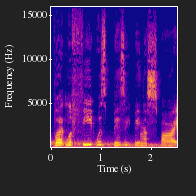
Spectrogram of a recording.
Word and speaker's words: Lafitte: Some say it was first built by the pirate Jean Lafayette. – Really? I don't know. And also, it's pronounced Lafitte, not Lafayette.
